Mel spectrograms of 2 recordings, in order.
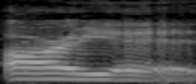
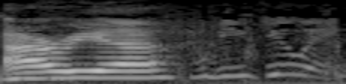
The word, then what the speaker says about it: Arya: It's like, Arya. But it's not Arya, it's Arya. It's just Arya. Arya. Like 2 syllables.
